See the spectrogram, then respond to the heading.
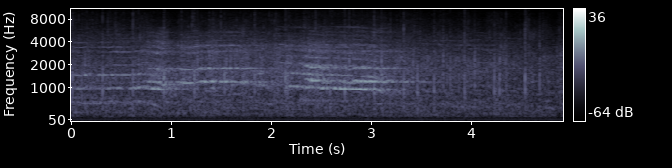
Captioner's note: audience applauding; audience cheering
